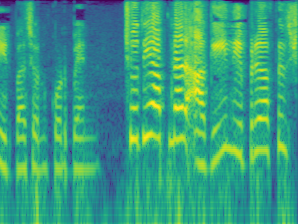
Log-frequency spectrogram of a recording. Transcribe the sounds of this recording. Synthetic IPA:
iɾbat͡ɕonkoɾben | d͡ʑod̪iapnaɾa̰ɡejlibɾeɔfisʃ

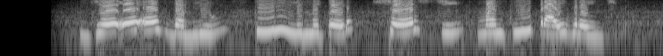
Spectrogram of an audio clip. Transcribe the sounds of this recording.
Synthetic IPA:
d͡ʑeesɖəbljusʈiːlːimiʈeɽɕeɾst͡ɕiːmənt̪liːpɾaizɾeɲd͡ʑ

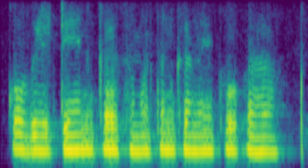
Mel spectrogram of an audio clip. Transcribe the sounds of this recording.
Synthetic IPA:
kobɪɾɪʈeːnkasɐməɾt̪ʰənkɐɾnekokɐɦaː

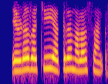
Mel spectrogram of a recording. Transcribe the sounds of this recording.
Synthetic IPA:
ewɽəbat͡ɕijat̪ɾəməlasãŋə

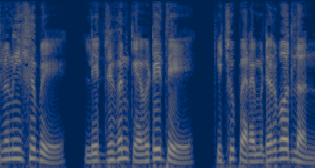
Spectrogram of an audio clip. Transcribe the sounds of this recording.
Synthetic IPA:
ilonɦiʃebe | leɖɾivʱenkɛbʱiʈit̪e | kit͡ɕʰupɛɾamiʈaɾbɔd̪lan

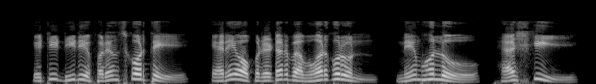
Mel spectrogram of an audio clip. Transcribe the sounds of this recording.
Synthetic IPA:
eʈiɖiɾepʰaɾenskoɾt̪e | ɛɾeɔpeɾeʈaɾbɛboɦaɾkoɾunː | emɦolo | hɛʃki

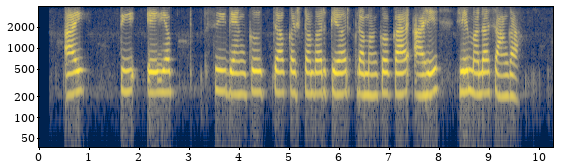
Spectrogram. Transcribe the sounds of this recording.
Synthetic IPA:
aj | ʈi | eef | sibə̃ŋkt͡sakəʂʈəmbəɾkejəɾkɾəmãŋkəkajaɦe | heməlasãŋɡa

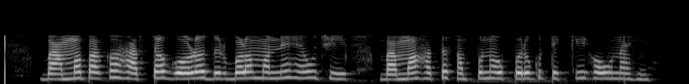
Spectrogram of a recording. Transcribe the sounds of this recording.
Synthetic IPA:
bamɔpakʰɔɦat̪ɔɡoɽɔd̪uɾbɔɭɔmɔneɦewt͡ʃʰi | bamɔɦat̪ɔsɔmpuɾɳɔupɔɾukuʈikːiɦownaɦĩ

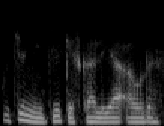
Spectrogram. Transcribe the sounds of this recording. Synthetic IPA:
kut͡ʃʼɪnit͡ʃʼekʼeskʰalɪjaʔaʊɾɪ

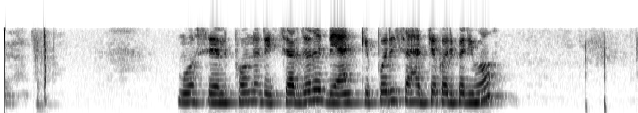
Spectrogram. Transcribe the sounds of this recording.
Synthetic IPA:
moselpʰonɔɾit͡ʃaɾd͡ʒɔɾebjaŋkːipɔɾisaɦad͡ʒjɔkɔɾipaɾibɔ

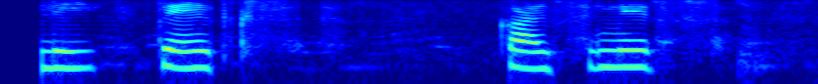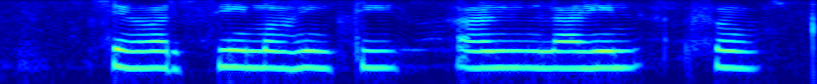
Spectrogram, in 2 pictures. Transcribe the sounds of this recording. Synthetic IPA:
li | ʈeks | kalsmiɾs | ɕeɦəɾsimaɦit̪ianlaɦinsɔ

